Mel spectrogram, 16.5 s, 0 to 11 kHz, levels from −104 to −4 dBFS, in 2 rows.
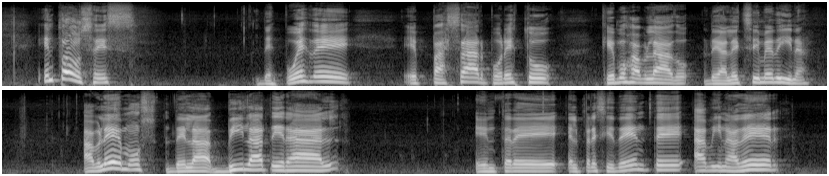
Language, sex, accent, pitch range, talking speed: Spanish, male, American, 130-185 Hz, 75 wpm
